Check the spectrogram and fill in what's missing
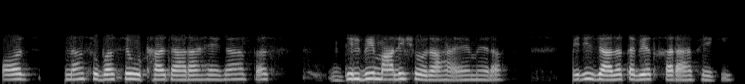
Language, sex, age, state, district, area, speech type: Urdu, female, 45-60, Uttar Pradesh, Rampur, urban, conversation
